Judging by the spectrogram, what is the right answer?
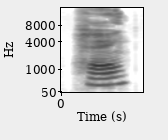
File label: "heng2", pinyin audio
